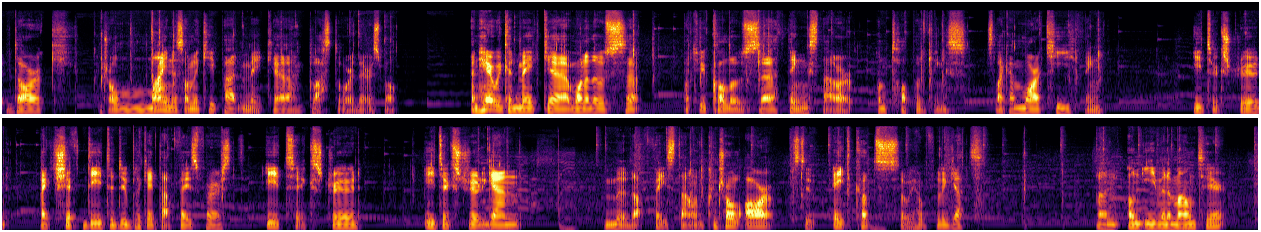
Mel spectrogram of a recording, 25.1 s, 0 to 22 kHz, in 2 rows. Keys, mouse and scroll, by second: 1.5 ctrl+KP_Subtract, 2.8 g, 5.0 click, 6.1 click, 6.9 3, 7.0 click, 7.6 shift+d, 8.3 click, 9.2 s, 10.7 s, 13.0 click, 13.9 middle click, 14.7 e, 16.7 e, 17.6 2, 18.0 click, 18.6 click, 19.5 ctrl+r, 21.7 middle click, 22.0-22.5 scroll up 3, 22.2 3, 22.9 alt+click, 23.5 alt+shift+click, 24.3 alt+shift+click.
